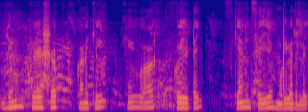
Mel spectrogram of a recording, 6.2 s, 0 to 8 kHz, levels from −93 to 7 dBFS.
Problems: low volume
